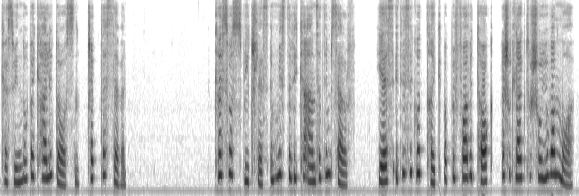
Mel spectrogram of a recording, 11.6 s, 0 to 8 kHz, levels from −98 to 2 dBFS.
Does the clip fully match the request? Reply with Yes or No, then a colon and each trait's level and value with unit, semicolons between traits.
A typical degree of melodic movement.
No: wide, 6.2 semitones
